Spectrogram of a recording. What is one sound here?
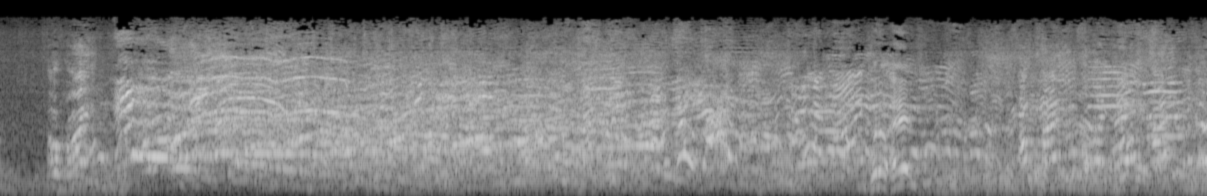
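Young women chant loudly together.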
